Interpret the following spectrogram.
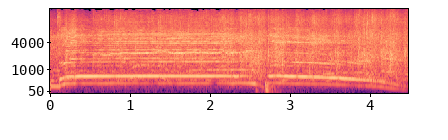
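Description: A ring announcer's voice drawing out a long held vowel for about two and a half seconds, then, after a brief break, a second held note that falls in pitch as it dies away, the drawn-out calling of the winner's name.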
